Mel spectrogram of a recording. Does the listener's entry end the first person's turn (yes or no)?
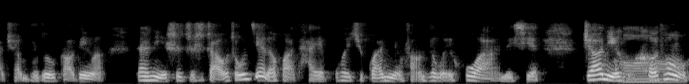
no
